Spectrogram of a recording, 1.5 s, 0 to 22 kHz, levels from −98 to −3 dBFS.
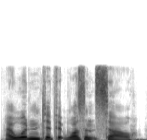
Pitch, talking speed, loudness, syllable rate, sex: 215 Hz, 245 wpm, -16 LUFS, 4.7 syllables/s, female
